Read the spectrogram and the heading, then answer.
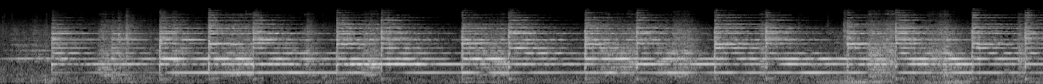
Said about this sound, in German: Für mich ist es besonders, dass eine Glocke, die in den 70er Jahren automatisiert wurde, jetzt durch einen Glöckner, durch einen Mensch, wieder eine ganz andere Bedeutung bekommt. Also es ist eine enorme Steigerung für mich, ein sehr sinnlicher Klang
